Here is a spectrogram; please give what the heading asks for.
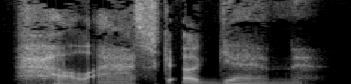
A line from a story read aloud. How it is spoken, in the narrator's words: I sighed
